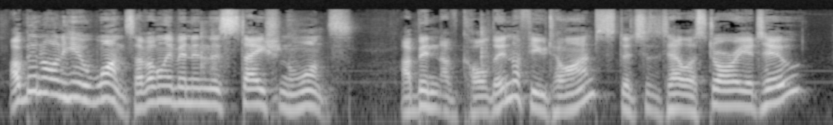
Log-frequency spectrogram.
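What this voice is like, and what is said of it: Commonwealth-sounding accent. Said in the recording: “Your accent at least feels Commonwealth.”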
